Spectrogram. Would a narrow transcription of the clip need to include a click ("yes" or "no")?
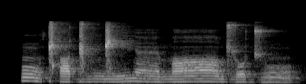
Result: yes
